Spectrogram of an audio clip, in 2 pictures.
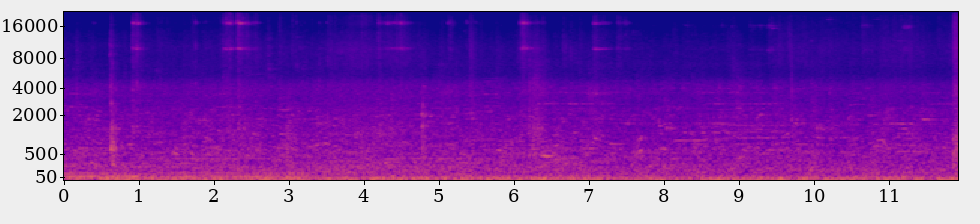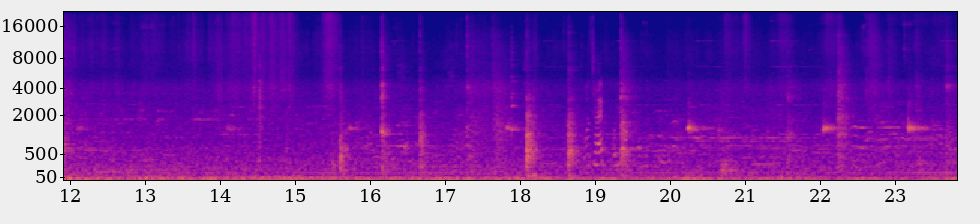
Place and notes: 臺中公有東光市場, Beitun Dist., Taichung City - walking through the market
Walking through the market, Buddhist monk
22 March 2017, ~10:00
